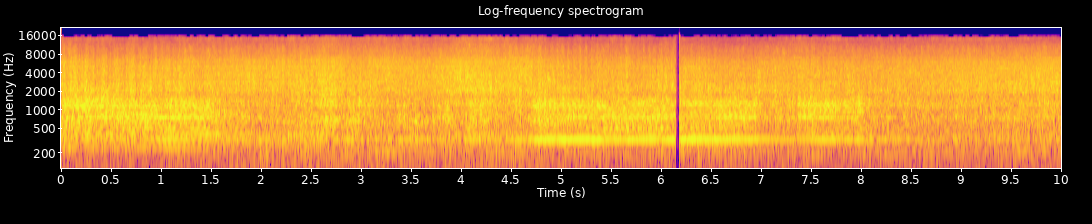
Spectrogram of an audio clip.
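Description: Helicopter engine and rotor running, a steady droning hum with a strong low tone and a noisy rush, briefly cutting out about six seconds in.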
